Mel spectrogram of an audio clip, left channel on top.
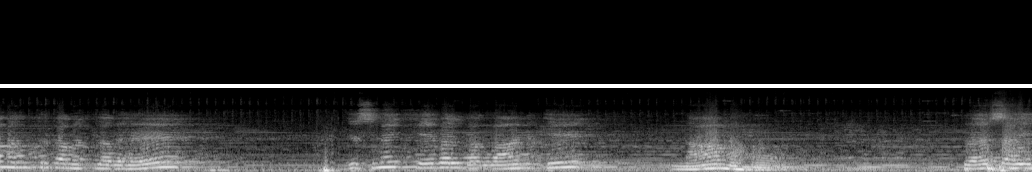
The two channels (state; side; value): silent; left; digital silence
